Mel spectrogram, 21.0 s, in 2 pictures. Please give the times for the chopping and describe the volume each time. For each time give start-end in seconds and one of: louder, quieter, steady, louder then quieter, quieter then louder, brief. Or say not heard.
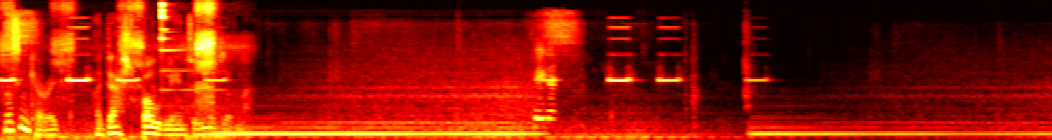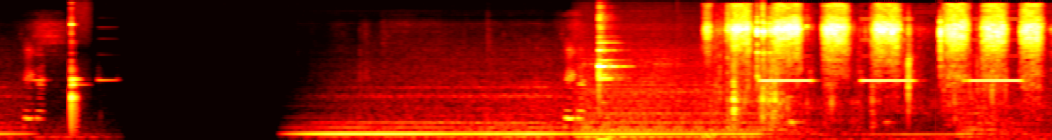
not heard.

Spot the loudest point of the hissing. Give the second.
18 s.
